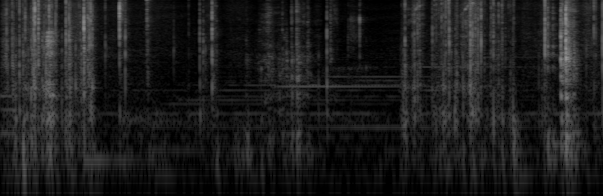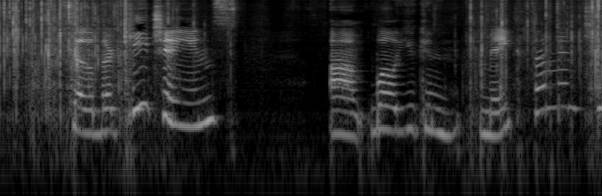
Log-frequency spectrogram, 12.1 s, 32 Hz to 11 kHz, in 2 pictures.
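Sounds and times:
plastic wrapper crinkling: 0.0s - 8.4s, 10.4s - 12.0s.

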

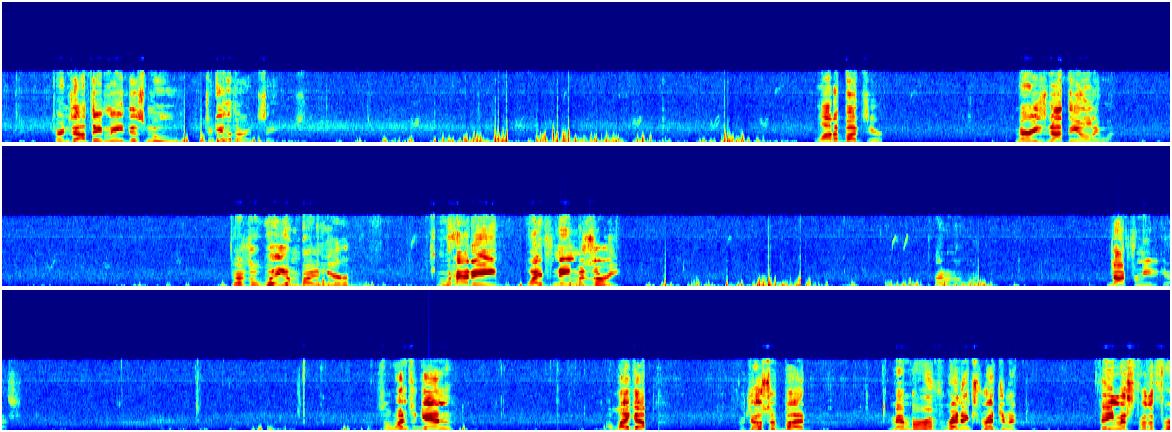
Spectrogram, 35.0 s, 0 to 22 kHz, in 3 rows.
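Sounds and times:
crackling rustle: 0.0s - 8.2s, 8.8s - 34.8s
wind noise on microphone: 0.0s - 8.8s, 9.8s - 29.8s, 30.7s - 35.0s.

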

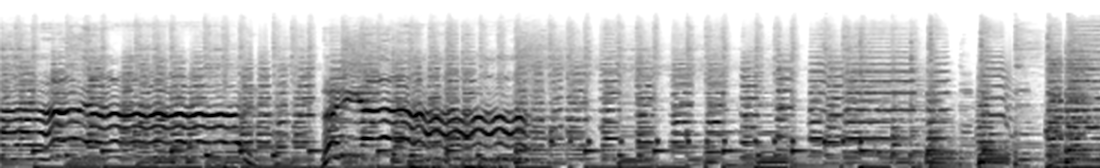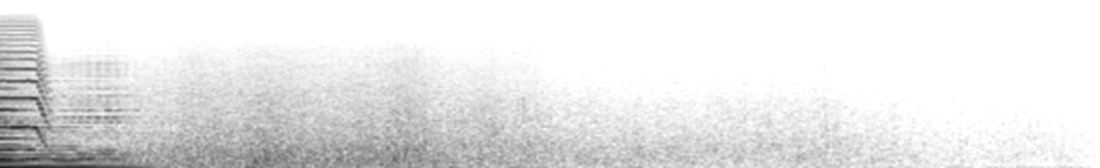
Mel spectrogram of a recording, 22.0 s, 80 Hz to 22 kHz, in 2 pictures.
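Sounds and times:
ocean surf washing on shore: 11.8s - 22.0s.

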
